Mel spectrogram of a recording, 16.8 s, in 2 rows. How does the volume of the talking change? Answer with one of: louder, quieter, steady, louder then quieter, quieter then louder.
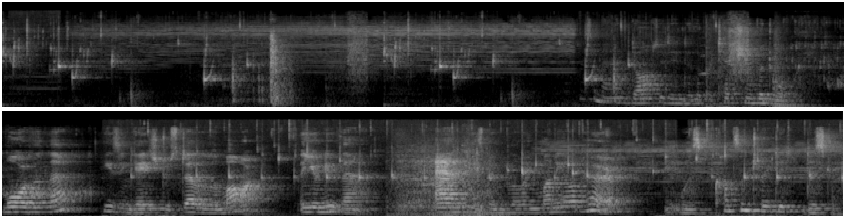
louder.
